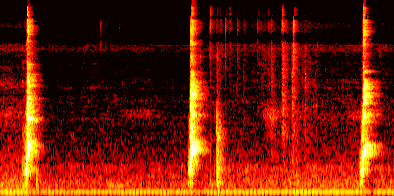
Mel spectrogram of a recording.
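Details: Miniature dachshund puppy barking indoors: three sharp, loud barks spaced roughly three seconds apart, plus one shorter softer yip, over a low steady hum.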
